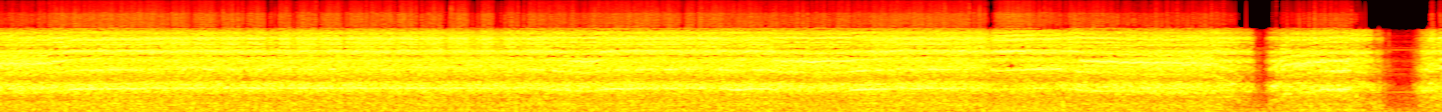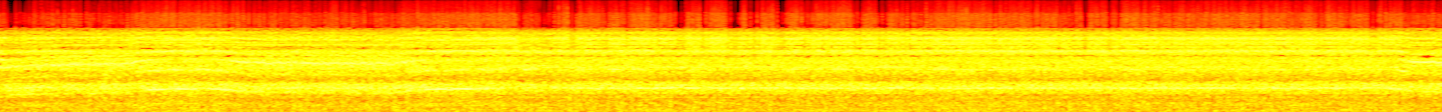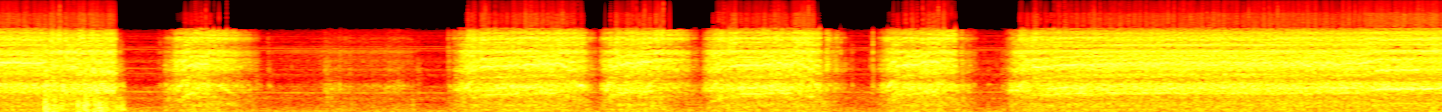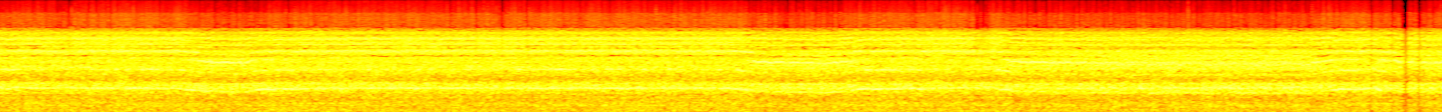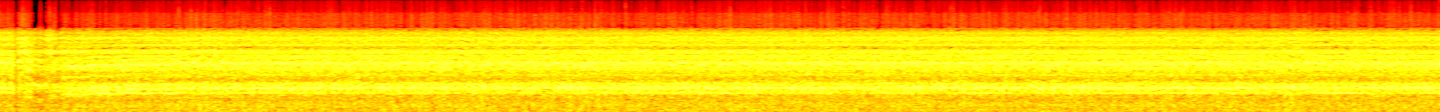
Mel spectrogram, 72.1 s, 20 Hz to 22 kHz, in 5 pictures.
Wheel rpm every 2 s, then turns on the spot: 230, 230, 230, 230, 230, 200, 100, 180, 220, 230, 240, 240, 230, 230, 190, 40, 70, 100, 90, 120, 210, 230, 230, 230, 230, 220, 230, 210, 200, 190, 210, 210, 210, 210, 210, 210.
12-14 36-38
